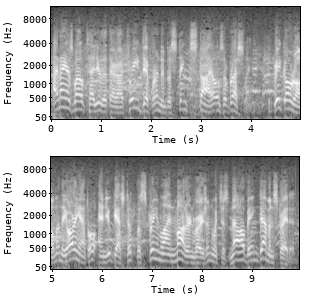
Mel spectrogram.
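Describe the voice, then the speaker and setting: A man's voice: fairly high pitch, expressive, moderate pace. A man delivering scripted 1940s newsreel wrestling commentary in a wisecracking, theatrical, slangy manner, on an old film soundtrack. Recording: noisy, dull old 16mm newsreel soundtrack.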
